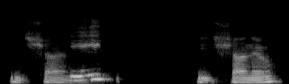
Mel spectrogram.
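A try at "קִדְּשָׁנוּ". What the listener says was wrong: Ki de sha. Here's that duh. See what that doggish does? Instead of saying ki sha, it's ki sha.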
